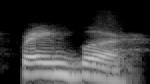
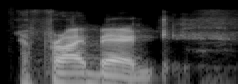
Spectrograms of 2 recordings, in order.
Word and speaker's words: Freiberg: It's a status a public university, and also we have TU Bergakademie Freiburg. Is it correct, my pronunciation? Freiberg.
